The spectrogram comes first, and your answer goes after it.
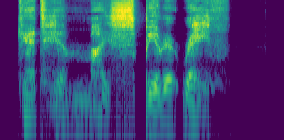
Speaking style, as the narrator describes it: Malice whispered with a sneer

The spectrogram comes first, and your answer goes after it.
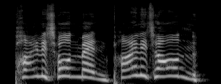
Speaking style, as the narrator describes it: cried Holmes

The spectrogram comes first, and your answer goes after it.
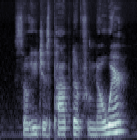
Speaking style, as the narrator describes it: Julio asks sarcastically

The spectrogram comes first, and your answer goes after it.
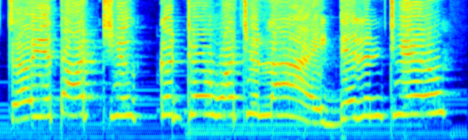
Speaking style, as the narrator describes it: She cried

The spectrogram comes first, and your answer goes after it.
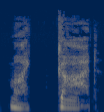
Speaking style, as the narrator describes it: she whispers

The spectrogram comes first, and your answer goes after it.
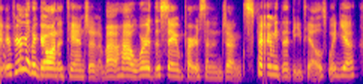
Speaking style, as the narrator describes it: She's still laughing

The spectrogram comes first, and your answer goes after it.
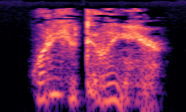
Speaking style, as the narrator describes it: Molly asked me in a half whisper

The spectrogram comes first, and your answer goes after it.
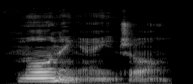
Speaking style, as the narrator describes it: he heard a mumbled

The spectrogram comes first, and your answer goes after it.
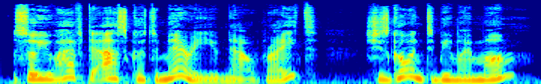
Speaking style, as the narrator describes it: His son asked the question so excitedly

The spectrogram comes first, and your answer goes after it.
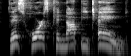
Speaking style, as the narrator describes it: the king shouted at the horse seller

